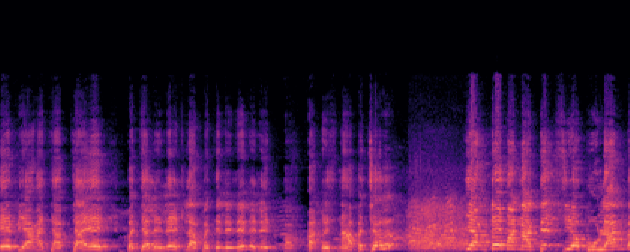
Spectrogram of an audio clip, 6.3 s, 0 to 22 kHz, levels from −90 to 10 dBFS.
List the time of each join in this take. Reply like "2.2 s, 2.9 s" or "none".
4.1 s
